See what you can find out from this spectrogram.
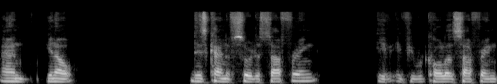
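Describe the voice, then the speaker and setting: The sound is dry and close, with no echo, as a man speaks with a Dutch accent. His medium-pitched voice is somewhat breathy. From Netherlands (Amsterdam). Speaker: off-grid living designer. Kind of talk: podcast interview. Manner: halting, many repetitions.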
